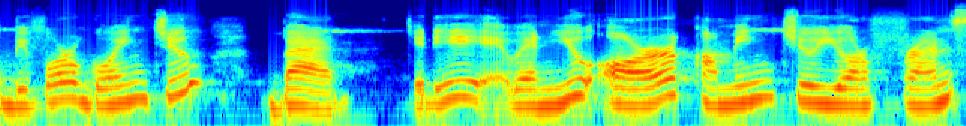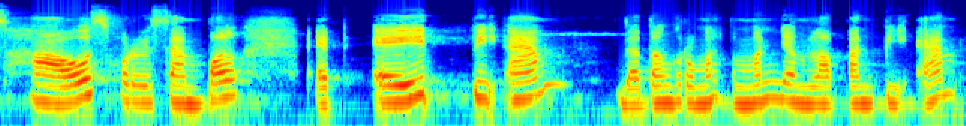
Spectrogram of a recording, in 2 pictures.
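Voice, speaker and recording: A woman's voice: a little high, a bit bright. Indonesian woman teaching English online. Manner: explains at length, repeating and modelling phrases slowly. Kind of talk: online class lesson, mixing Indonesian and English. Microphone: video call.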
